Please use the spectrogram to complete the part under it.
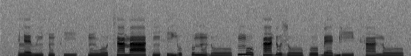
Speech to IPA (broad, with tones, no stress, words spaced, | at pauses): lɛ˨ vĩ˨tũ˨ kʰi˨ | k͡pũ˨wo˦˨ t͡sã˦ma˦ | ĩ˨hi˨jʊ˦pʰʊ˦ŋ ɾũ˨ɗoː˨ | mo˦˨ kã˦ɗʊ˦ zoː˨po˦ɓɛ˨ ɡiː˦ tʰã˨no˦˨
